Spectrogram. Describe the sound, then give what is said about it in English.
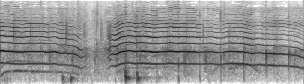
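A single person whoops and cheers loudly for themself before a live-streamed stand-up set in a virtually empty theatre: a short high-pitched holler, a brief break, then a long sustained whooping cry that wavers in pitch, with no other voices around. “This is me also cheering for myself.”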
